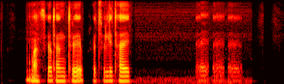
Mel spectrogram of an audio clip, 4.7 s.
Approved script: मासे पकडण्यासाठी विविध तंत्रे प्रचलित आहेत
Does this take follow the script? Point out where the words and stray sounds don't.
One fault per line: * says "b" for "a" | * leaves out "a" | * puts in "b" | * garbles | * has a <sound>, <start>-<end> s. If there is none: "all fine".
* leaves out "पकडण्यासाठी विविध"
* has a laugh, 3.3-4.0 s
